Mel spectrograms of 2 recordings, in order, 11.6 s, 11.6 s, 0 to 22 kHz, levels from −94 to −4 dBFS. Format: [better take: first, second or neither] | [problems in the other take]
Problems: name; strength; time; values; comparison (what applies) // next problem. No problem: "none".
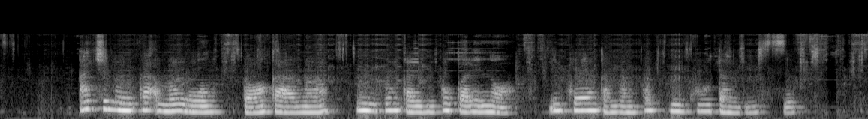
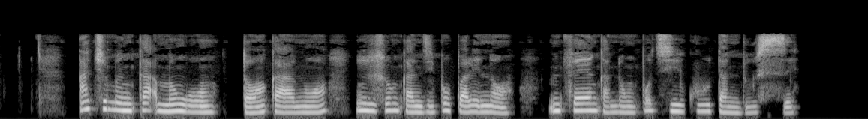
second | noise reduction (neural separator model SepFormer DNS4)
